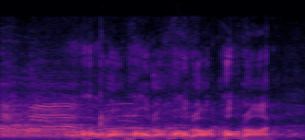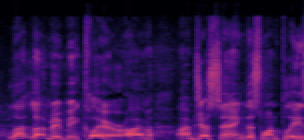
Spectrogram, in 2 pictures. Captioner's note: audience reacts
